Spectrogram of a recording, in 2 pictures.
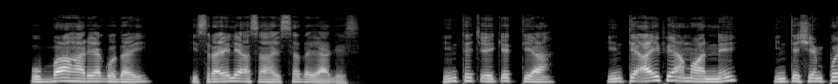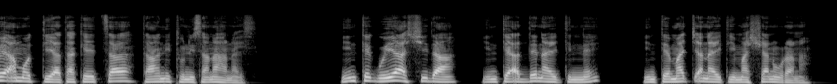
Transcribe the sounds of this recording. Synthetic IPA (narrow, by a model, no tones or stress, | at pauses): ʔʊbːaːɦɐɾɪjaɡɔd̪ɐj | ʔɪsɾaːʔeːlɛɐsaːhɐjsːɐd̪ɐjaːɡe̞̰ːs | hɪnt̪ːɛt͡ʃʼeːkʼɛt̪ːɪjaː | hɪnt̪ːɛʔɐjfɛɐ̰mɔwanːɛ | hɪnt̪ːɛʃɛmpːɔjɐmɔt̪ːɪjaːt̪ɐke̞ːt͡sːaːt̪aːnɪt̪ʊnɪsɐnɐhɐnɐ̰js | hɪnt̪ːɛɡʊjaːʃːɪd̪aː | hɪnt̪ːɛɐ̰d̪ːɛnɐjt̪ɪnːɛ | hɪnt̪ːɛmɐt͡ʃʼːɐnɐjt̪ɪmɐʃːɐnʊɾɐnɐ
